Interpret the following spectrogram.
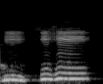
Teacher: छोटी ई की मात्रा होती है, मान लो की में है और विसर्ग है तो क्या हो जाएगा? ही, की ही, ऐसा पढ़ा जाएगा।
